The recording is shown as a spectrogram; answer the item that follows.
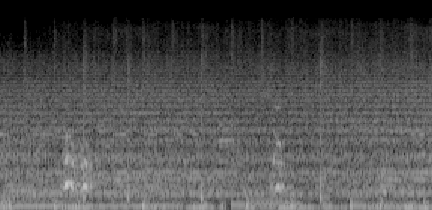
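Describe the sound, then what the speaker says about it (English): A dog barks in the background, two short barks spaced a few seconds apart, faint behind steady engine drone from a racing game at Pocono. "Sorry about my dog in the background."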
